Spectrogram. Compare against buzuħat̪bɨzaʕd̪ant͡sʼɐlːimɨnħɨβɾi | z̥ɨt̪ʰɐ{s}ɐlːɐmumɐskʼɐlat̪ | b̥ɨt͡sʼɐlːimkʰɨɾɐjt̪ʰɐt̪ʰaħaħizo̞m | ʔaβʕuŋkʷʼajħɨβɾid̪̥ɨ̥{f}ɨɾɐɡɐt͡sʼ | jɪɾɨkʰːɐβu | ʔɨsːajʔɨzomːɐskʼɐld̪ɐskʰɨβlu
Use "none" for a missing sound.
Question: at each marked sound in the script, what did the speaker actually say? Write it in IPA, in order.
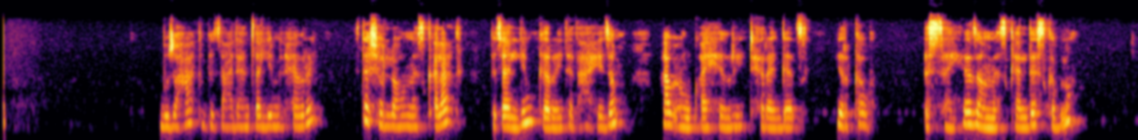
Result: ʃ, ħ

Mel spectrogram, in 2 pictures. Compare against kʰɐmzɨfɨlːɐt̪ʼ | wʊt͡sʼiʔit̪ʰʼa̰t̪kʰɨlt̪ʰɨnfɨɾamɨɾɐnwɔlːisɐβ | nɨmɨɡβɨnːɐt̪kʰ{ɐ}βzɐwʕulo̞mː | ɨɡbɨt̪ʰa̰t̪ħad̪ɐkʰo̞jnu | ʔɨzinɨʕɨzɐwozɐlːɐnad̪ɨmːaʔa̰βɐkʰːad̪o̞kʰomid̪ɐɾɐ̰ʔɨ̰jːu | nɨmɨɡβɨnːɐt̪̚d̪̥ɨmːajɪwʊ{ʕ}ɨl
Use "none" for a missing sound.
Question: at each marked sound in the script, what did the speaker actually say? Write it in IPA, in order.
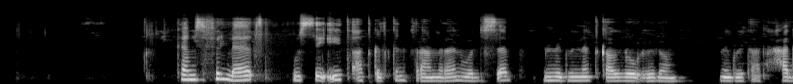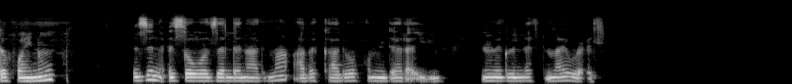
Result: a, ʕ

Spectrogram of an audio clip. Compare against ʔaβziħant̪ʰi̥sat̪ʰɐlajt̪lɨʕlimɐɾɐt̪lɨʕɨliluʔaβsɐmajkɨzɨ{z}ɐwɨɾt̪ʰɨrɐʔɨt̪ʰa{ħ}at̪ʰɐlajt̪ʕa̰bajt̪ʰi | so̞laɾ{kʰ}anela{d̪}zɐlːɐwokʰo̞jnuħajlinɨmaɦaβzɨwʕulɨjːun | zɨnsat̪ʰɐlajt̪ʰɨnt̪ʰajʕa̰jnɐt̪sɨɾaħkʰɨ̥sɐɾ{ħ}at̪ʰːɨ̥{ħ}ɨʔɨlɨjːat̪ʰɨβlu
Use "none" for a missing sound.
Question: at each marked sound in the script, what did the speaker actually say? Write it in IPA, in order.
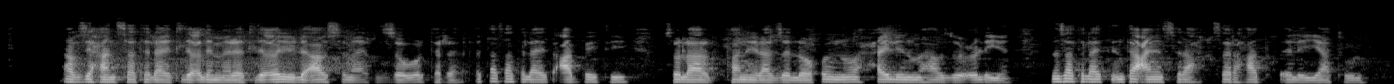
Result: z, s, pʰ, t̪, ħ, x

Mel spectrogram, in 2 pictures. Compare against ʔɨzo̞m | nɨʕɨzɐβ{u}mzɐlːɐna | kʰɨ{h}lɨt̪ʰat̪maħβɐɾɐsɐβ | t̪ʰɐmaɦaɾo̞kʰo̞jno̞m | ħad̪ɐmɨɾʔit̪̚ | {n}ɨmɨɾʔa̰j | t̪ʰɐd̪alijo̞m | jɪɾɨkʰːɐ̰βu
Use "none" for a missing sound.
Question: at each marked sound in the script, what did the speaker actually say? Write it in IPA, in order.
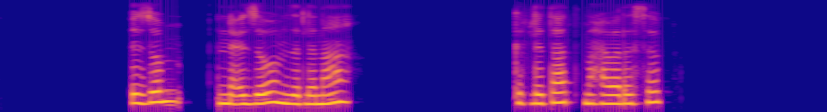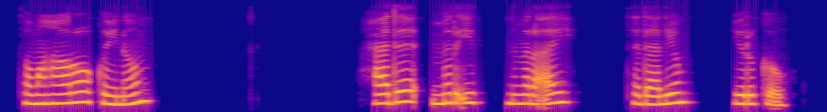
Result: o, f, n

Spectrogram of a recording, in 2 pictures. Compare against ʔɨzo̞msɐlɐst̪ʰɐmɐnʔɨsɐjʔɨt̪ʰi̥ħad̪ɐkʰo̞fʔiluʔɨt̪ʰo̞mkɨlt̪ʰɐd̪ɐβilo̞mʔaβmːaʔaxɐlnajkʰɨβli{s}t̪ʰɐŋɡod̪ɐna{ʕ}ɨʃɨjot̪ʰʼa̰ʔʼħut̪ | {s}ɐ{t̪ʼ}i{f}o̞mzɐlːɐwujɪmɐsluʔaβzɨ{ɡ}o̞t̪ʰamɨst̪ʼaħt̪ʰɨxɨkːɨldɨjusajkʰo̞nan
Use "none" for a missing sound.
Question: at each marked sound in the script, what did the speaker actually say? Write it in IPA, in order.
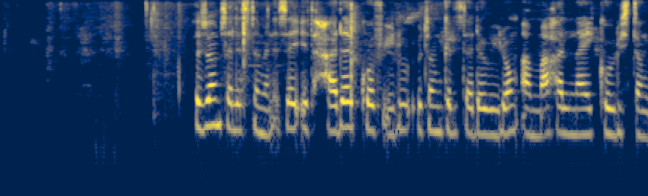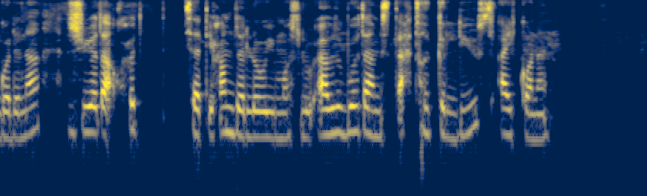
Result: s, z, s, t̪ʼ, ħ, b

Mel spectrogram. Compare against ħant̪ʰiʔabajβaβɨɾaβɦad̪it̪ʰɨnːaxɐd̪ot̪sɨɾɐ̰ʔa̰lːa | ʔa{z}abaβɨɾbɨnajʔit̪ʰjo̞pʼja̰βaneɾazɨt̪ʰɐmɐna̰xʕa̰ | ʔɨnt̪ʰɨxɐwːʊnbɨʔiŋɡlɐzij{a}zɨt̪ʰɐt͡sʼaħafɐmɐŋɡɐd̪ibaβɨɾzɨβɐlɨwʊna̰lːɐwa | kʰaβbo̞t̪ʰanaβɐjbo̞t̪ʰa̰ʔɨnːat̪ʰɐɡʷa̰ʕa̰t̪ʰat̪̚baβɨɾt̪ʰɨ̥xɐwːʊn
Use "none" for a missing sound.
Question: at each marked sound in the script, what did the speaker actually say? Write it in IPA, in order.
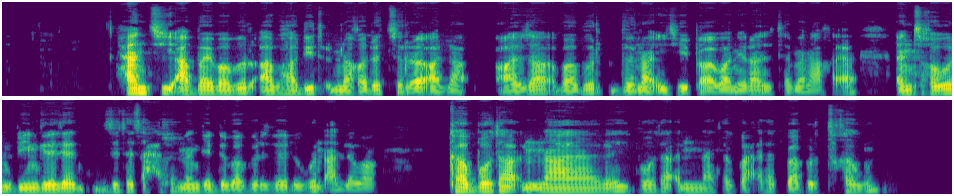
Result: z, a

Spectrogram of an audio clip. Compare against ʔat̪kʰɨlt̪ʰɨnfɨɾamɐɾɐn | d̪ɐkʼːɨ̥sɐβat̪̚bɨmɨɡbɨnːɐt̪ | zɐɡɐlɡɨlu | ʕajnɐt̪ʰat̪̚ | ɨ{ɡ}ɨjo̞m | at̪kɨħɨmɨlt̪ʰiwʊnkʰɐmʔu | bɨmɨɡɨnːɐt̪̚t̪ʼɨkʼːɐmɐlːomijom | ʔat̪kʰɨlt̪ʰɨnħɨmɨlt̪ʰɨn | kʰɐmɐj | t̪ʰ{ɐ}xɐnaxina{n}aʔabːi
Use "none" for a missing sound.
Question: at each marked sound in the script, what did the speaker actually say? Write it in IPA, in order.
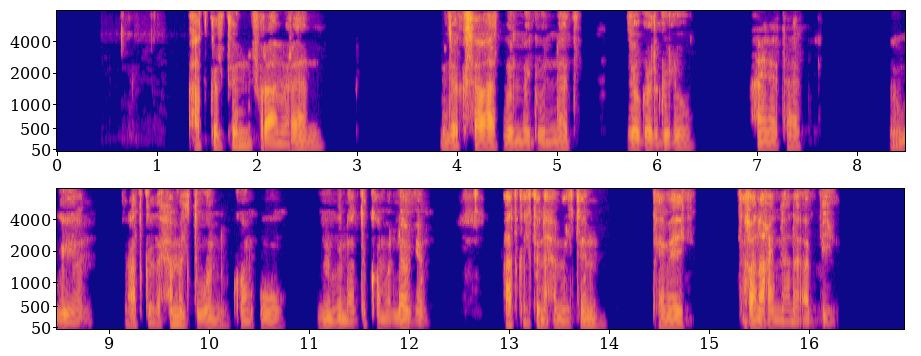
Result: ɡ, ɐ, n

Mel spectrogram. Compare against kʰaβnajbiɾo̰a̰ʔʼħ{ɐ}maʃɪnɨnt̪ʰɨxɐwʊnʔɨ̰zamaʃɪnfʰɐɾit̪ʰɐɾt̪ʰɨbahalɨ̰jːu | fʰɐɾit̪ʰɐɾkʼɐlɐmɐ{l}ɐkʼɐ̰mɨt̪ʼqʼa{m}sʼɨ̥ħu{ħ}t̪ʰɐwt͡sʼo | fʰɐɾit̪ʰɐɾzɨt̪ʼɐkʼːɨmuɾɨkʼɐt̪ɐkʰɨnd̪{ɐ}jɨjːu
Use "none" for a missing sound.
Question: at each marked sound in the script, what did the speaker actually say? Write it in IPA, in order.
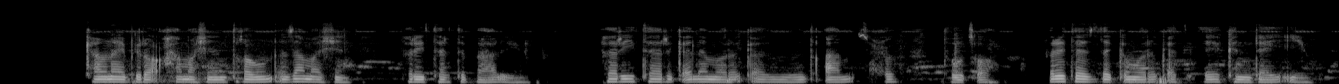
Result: a, ɾ, m, f, a

